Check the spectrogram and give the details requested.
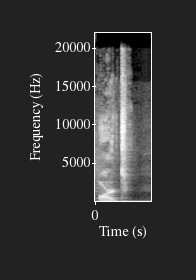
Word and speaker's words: heart: I never realized that the word heart has a silent H when you sing it, and that's true.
